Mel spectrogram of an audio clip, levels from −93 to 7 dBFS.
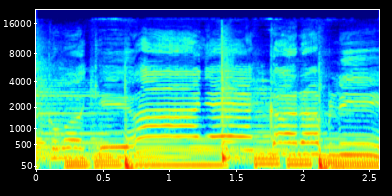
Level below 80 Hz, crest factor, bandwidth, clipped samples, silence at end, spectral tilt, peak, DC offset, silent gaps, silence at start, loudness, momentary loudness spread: -24 dBFS; 18 dB; 18 kHz; under 0.1%; 0 s; -6 dB/octave; 0 dBFS; under 0.1%; none; 0 s; -18 LUFS; 3 LU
